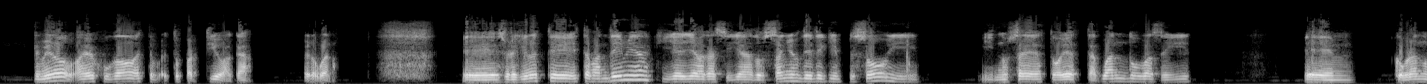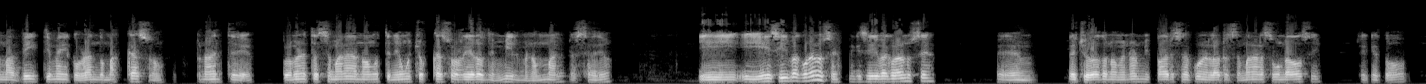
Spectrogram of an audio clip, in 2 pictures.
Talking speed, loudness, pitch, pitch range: 190 wpm, -13 LUFS, 125 Hz, 115-135 Hz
